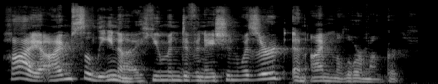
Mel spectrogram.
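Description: Using a put-on character voice, a female-sounding voice speaks at a fairly quick pace with a medium pitch. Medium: actual play.

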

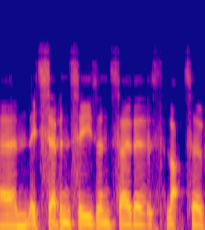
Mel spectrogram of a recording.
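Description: In a monotone, flat intonation, a man speaks with a very deep, low pitch. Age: 20s. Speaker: university placement student. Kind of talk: casual interview. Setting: working from home.

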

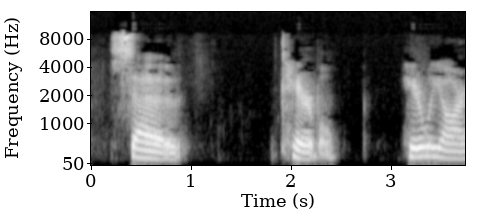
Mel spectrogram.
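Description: The speaker is a woman with a medium pitch. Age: 30s. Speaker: podcast host. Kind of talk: personal storytelling monologue.

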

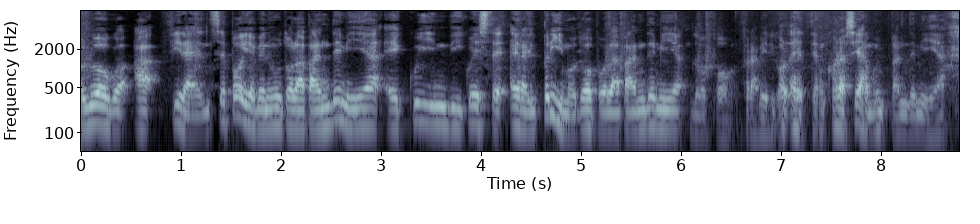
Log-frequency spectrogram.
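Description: In a Spanish accent, a man speaks at a moderate pace with a dark, mellow tone and ordinary pitch variation. The recording is very clean, with a silent background. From Spain. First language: Spanish (speaking Italian). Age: 50s. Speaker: professor of bioethics. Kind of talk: radio interview.

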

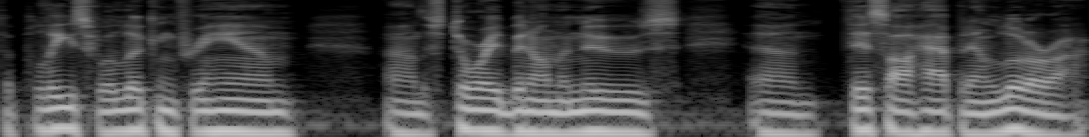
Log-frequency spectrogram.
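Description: A man with a Southern US accent speaks at a fairly quick pace in a very deep, low voice with a dark, mellow tone and monotone, flat intonation, recorded very cleanly over a silent background. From Arkansas, US South. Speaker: police officer. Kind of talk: interview. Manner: halting.

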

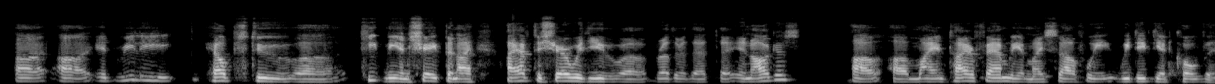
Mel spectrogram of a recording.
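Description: The speaker talks at a fairly slow pace with ordinary pitch variation. The tone is bright and sharp, and the sound is dry and close with no echo. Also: man, fairly high pitch for a man. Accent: American. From Colorado. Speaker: sociology professor and activist. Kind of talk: casual interview. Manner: halting.

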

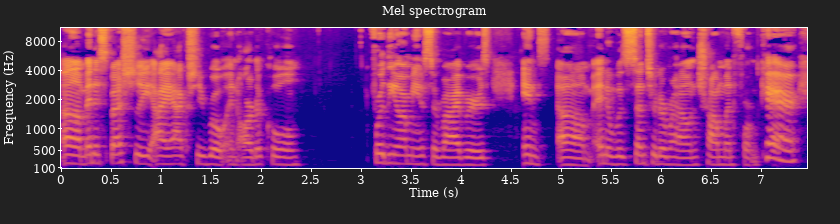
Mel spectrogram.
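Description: The speaker is a woman with a fairly low pitch. Her pitch varies ordinarily. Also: very clean recording, silent background. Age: 20s. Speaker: podcast host. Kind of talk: casual interview. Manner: animated.

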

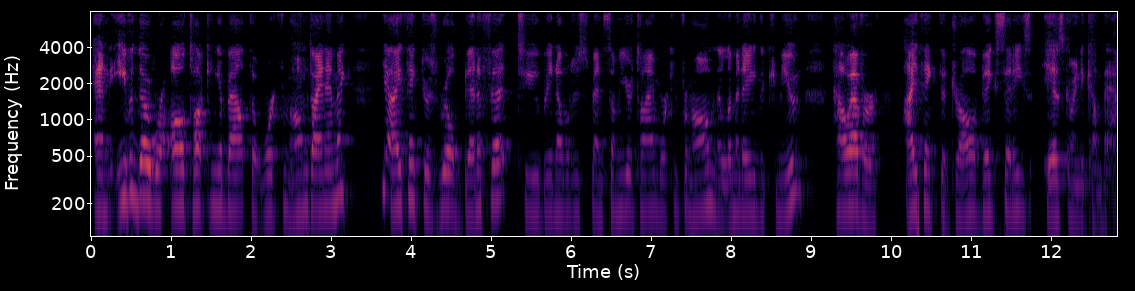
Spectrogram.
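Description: A man with an American accent speaks at a high pitch and a fairly quick pace. His intonation is fairly even over a quiet background. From US Midwest. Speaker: podcast host, company founder. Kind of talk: interview.

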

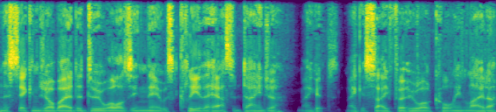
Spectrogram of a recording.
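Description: A man with an Australian accent talks at a very fast pace, his voice very deep and low with fairly even intonation. The recording is very clean, with a silent background. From Newcastle, New South Wales, Australia. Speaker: former police detective and author. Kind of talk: casual interview. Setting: studio.

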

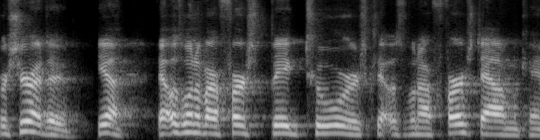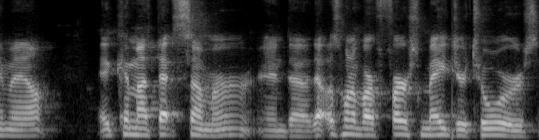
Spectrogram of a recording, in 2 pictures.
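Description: Over a quiet background, a man talks at a fairly quick pace in a Kentucky accent. His tone is bright and sharp, with a fairly high pitch. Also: ordinary pitch variation. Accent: Southern US (Kentucky). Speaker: rock guitarist. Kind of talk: interview.

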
